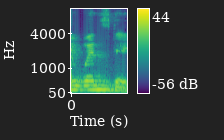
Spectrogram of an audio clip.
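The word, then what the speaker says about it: Wednesday: हैं Sunday Monday ट्यूसडे वेडनेसडे यहां पर दे साइलेंट है वेडनेसडे थर्सडे फ्राईडे और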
